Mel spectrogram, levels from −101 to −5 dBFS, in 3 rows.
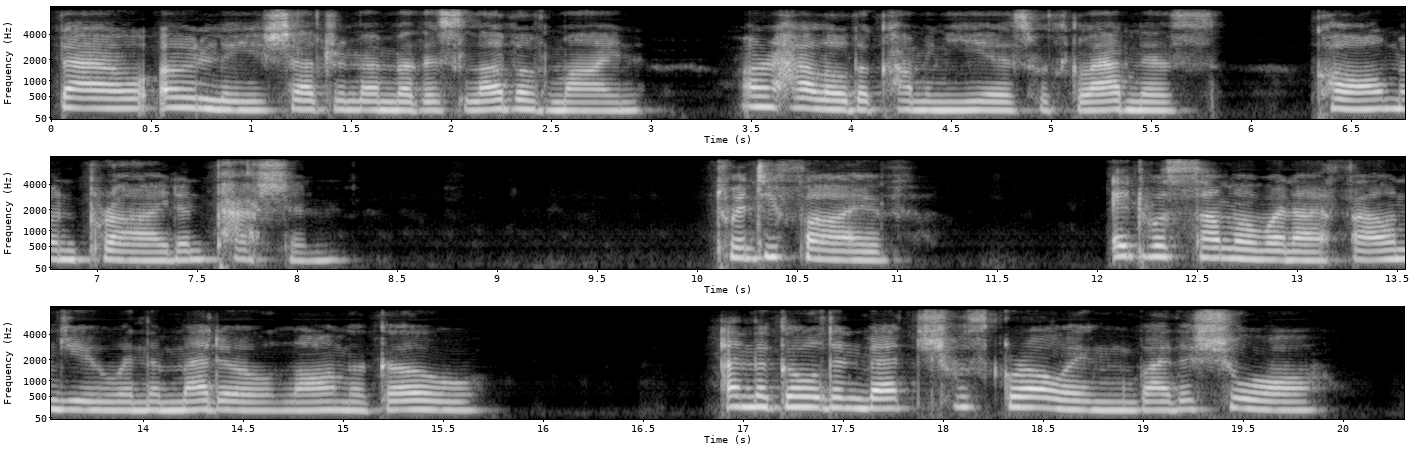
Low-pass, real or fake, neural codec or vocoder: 7.2 kHz; fake; codec, 16 kHz, 16 kbps, FunCodec, trained on LibriTTS, 50 frames a second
